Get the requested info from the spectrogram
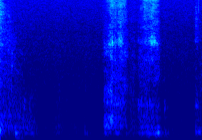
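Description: Near silence: room tone, with a faint short sound about a second in.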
